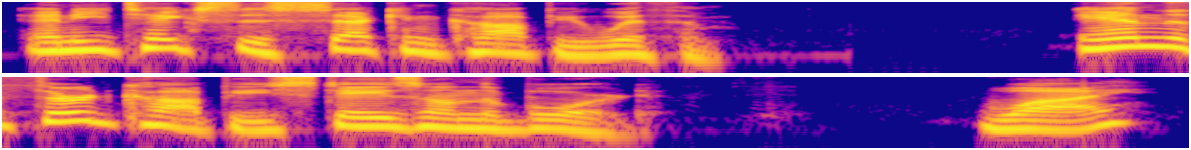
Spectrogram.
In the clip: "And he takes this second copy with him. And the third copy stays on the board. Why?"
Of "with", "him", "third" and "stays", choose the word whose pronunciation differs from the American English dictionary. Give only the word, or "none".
none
